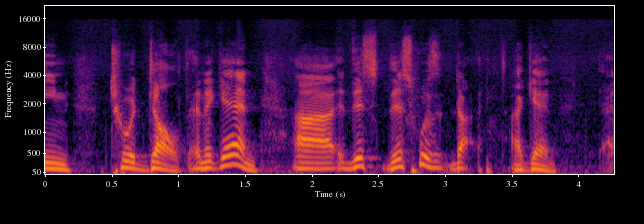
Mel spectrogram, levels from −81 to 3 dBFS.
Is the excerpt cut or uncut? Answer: uncut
